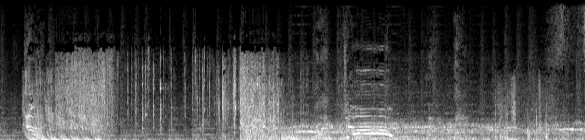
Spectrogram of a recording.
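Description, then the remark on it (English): Loud bursts of gunfire from a drone gun hit a window, followed by a clattering, smashing crash and a stretch of noisy debris with brief ringing tones. “Because if I aim this drone at the window and squeeze the gun bit”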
